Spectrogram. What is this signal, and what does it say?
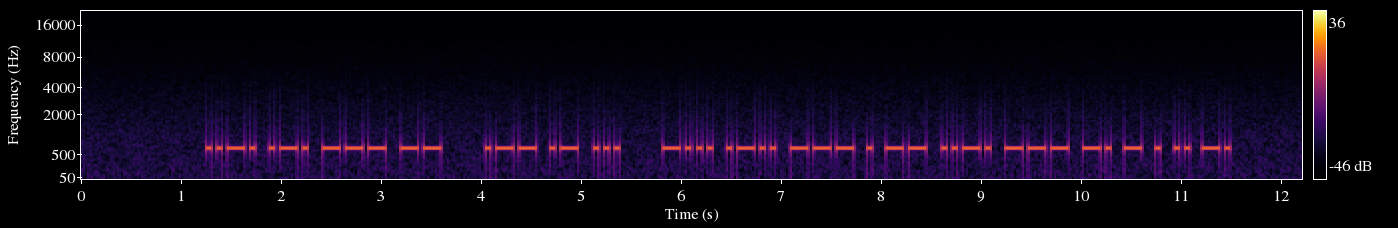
Morse code, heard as a keyed tone, hand-sent with a paddle, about 23 wpm, 670 Hz. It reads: FROM WAS BLOEMFONTEIN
